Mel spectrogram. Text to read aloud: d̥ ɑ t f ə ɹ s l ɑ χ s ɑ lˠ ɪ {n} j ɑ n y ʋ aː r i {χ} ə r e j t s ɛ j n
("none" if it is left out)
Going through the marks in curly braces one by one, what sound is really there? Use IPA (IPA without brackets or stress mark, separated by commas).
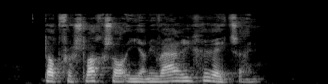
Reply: n, χ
